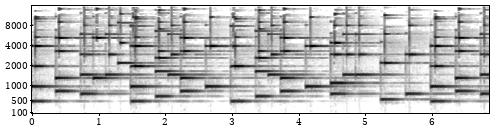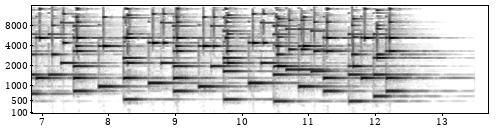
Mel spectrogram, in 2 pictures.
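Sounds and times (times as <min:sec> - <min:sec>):
Sankyo music box: 0:00.0 - 0:13.6.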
